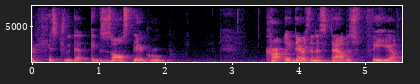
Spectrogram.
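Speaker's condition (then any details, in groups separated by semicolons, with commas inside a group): No condition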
